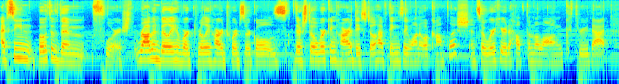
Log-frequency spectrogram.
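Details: Adult woman speaking; normal speech.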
